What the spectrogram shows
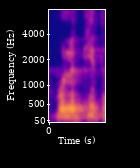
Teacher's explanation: पुलकित की में जोर दे रहे हैं।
